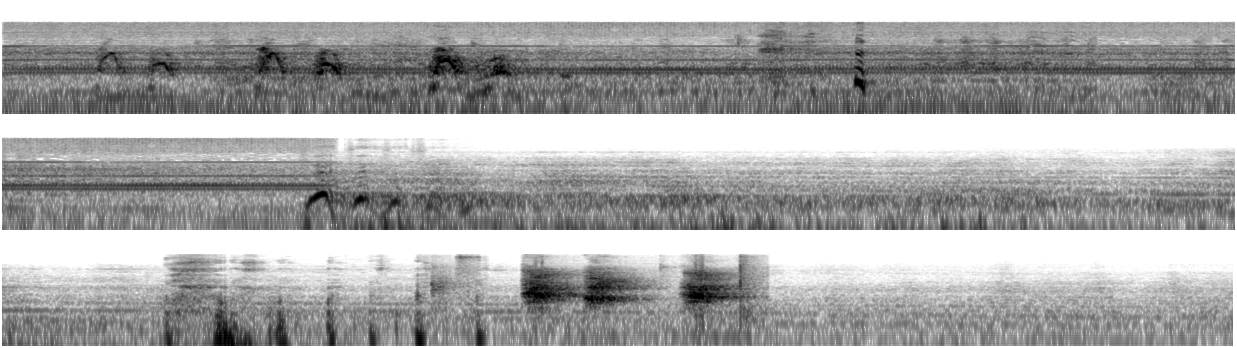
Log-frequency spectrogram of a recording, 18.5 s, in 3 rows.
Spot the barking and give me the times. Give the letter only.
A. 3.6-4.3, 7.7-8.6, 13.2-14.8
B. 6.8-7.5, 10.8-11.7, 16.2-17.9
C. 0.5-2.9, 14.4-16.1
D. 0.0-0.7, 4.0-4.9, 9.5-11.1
C.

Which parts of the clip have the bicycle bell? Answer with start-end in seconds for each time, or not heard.
not heard.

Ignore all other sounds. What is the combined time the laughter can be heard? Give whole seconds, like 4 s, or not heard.
3 s.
